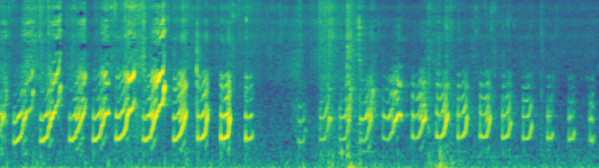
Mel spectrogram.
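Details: Chip the guinea pig squealing in fast bursts, each a short, bright, upswept whistle repeated about twice a second, two clear runs separated by a brief pause, with faint rustling underneath.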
